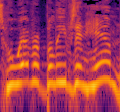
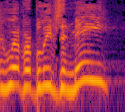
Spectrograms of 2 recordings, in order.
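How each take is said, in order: First: "him" leaned on at the end; high-pitched quote, landing firmly on "him"; stress on him. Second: "me" leaned on at the end; high-pitched contrast, landing on "me"; stress on me. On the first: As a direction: point up the word "him" as the key one. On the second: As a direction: point up the word "me" as the rejected alternative. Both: Shown as a demonstration. Contrasts third person with first person.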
